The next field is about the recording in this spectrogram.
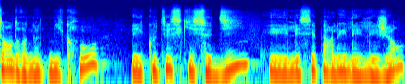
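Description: His voice has a dark, mellow tone with some breathiness. The man's intonation moves in a lively way. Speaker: cultural association volunteer. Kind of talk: radio interview.

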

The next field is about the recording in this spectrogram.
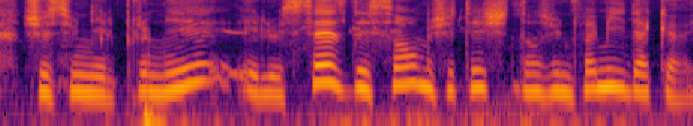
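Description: The tone is dark and mellow, and the intonation is lively. The pace is moderate. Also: woman. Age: 70s. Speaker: grandmother, retired factory seamstress and childminder. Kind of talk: family interview, life story recollection.

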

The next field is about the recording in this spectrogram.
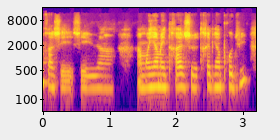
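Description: A woman speaks at a fairly slow pace in a medium pitch with monotone, flat intonation. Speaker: filmmaker and visual artist. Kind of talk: panel discussion.

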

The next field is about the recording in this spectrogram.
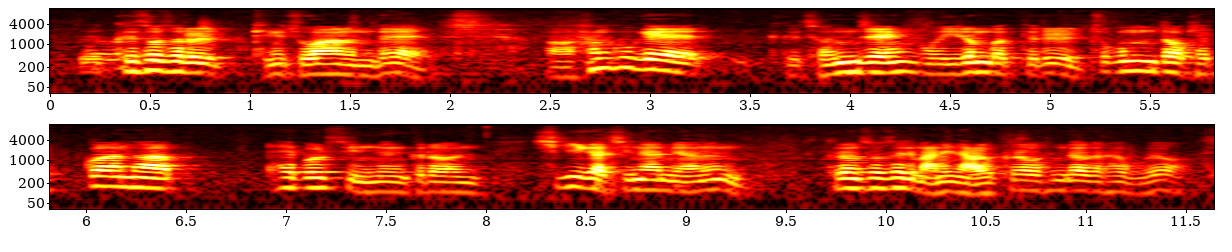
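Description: Over noticeable background noise, a man with a medium pitch talks at a moderate pace with ordinary pitch variation and long, frequent pauses. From South Korea. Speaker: novelist. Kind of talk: interview answers at a book event. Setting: room with live audience, no sound system.

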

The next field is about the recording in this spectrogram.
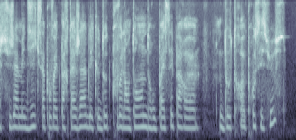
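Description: A woman speaks at a medium pitch with fairly even intonation. Background noise is noticeable. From Lyon, France. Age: 20s. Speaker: interviewee, amateur actress. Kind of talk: personal testimony.

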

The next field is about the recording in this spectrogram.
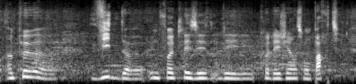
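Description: A woman at medium pitch, with monotone, flat intonation and a moderate pace, against noticeable background noise. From France, Seine-et-Marne. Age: 50s. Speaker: municipal cleaning services worker, project proposer. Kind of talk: live radio interview. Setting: outdoor market, live broadcast. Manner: halting, many repetitions.

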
